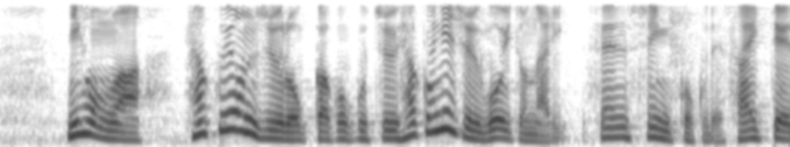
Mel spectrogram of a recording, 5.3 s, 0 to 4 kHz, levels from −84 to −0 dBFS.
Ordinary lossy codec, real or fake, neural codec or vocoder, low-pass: none; real; none; 3.6 kHz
